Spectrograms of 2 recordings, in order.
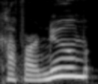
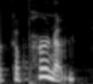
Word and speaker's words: Capernaum: We're headed to Capernaum. You might also hear it pronounced Capharnaum or Capernaum.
